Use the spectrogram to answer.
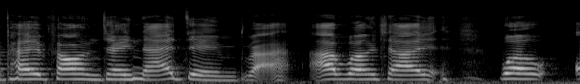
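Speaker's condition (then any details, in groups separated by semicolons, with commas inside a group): Cerebral palsy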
